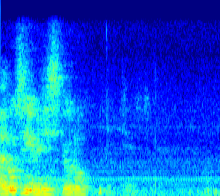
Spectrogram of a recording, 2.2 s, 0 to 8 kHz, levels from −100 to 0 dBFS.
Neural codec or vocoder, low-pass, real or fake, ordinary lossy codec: none; 7.2 kHz; real; none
